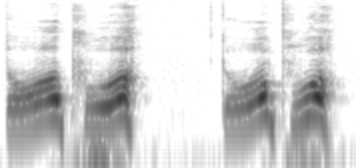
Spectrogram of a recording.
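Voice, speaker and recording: A woman voicing a rowdy, drunken middle-aged rickshaw puller in an audiobook, shouting and cursing with slurred speech. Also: medium pitch, animated, a little slow, no room sound. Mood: drunken bellowing. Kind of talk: audiobook character voice.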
